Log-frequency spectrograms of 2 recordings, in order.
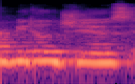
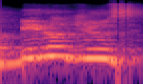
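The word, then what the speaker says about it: Betelgeuse: So, by the way, Beetlejuice is spelled as B E T E L G E U S E, I do believe. Please do check my spel spelling, but it's not Beetle uh juice like the fruit juice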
